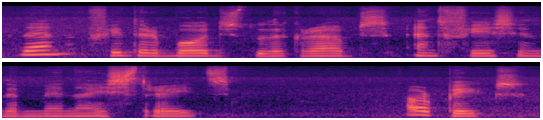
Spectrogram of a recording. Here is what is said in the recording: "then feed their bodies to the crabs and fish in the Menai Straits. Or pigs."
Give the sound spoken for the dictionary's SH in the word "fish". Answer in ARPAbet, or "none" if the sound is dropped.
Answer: S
